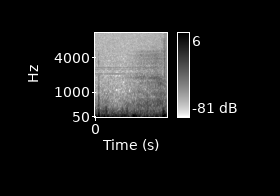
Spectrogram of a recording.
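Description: Two soft, low thuds, the first and second heart sounds, heard by stethoscope over the apex; normal heart sounds.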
